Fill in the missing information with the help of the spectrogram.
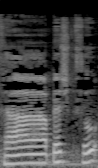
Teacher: সা আমরা জিহ্বাটা উপরে দাঁতে লাগাবো পাতলা করে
